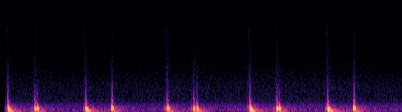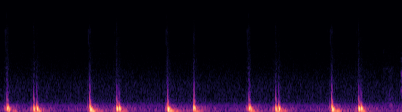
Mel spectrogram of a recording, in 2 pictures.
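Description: Heartbeat sound effect: paired low thumps, a lub-dub about once a second, ten times over, above a faint steady hum.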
